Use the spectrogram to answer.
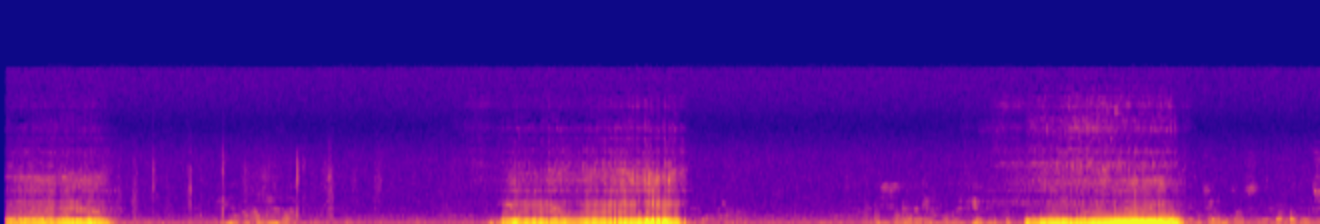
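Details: Three long, loud, rattling snores, each about two seconds, with quiet breathing between, from a sleeper described as a friend though it sounds like a dog; snoring.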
